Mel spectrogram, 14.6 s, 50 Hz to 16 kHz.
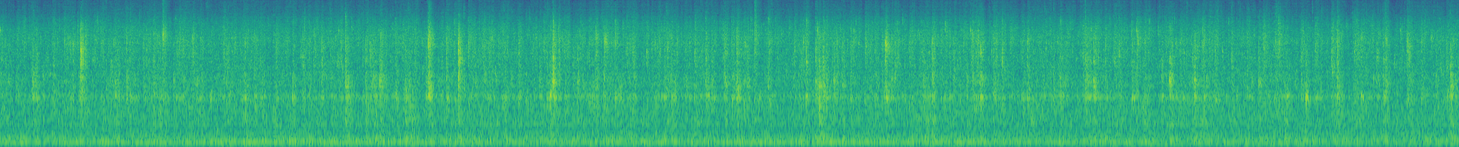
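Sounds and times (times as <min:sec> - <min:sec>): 
heavy rain pouring outside a home: 0:00.0 - 0:14.5
water gushing through gutters and downspouts: 0:00.0 - 0:14.5.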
